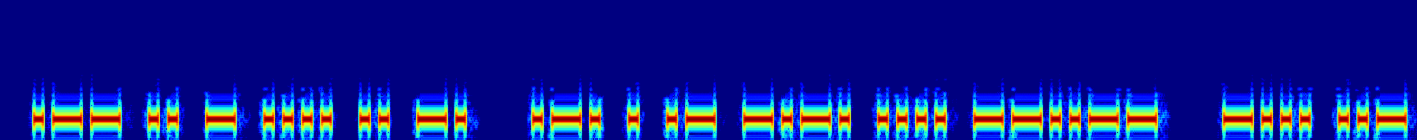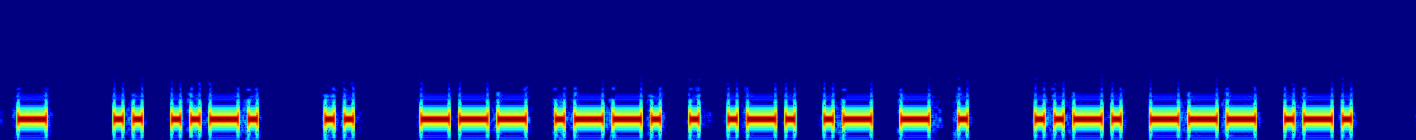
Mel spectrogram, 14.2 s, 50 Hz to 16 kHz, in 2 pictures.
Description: Morse code, heard as a keyed tone, about 25 wpm, 600 Hz. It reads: WITHIN REACH, BUT IF I OPERATE FOR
